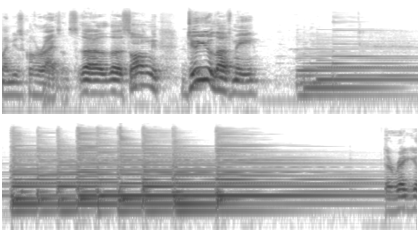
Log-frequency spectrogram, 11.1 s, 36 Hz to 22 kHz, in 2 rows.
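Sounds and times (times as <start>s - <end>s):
acoustic guitar chords: 3.9s - 11.0s.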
